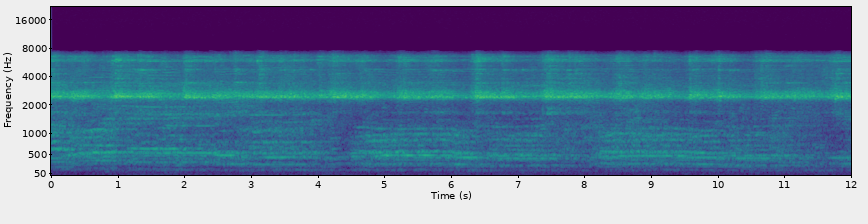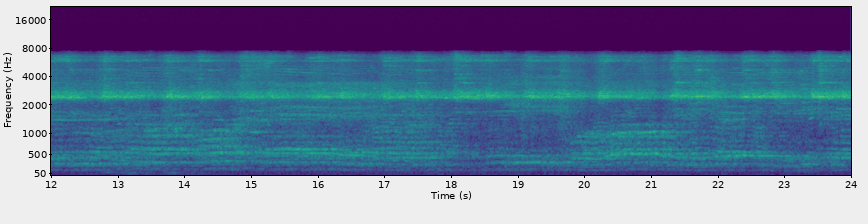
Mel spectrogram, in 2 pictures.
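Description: A group of voices chants slowly in a large, echoing hall.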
